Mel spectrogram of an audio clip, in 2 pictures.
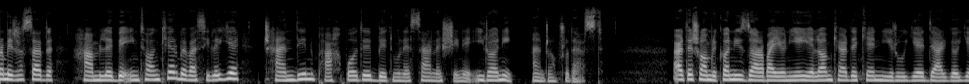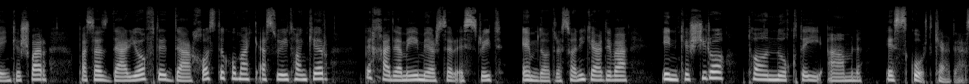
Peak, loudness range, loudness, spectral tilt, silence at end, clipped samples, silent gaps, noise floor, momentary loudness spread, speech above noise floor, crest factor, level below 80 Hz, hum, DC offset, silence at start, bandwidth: -6 dBFS; 3 LU; -22 LUFS; -5.5 dB/octave; 0 s; under 0.1%; none; -57 dBFS; 8 LU; 35 dB; 16 dB; -60 dBFS; none; under 0.1%; 0 s; 15 kHz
